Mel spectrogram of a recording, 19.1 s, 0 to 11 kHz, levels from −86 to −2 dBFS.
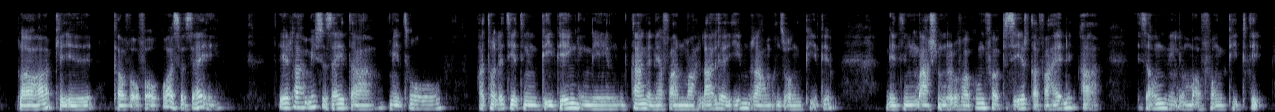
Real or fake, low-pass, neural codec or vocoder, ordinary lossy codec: fake; 7.2 kHz; codec, 16 kHz, 4.8 kbps, FACodec; none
